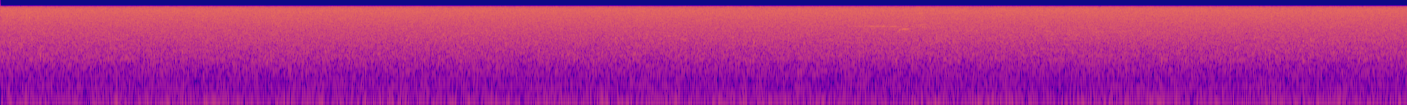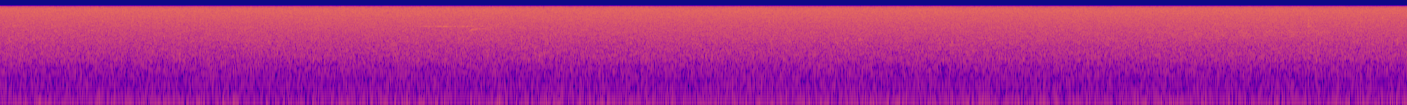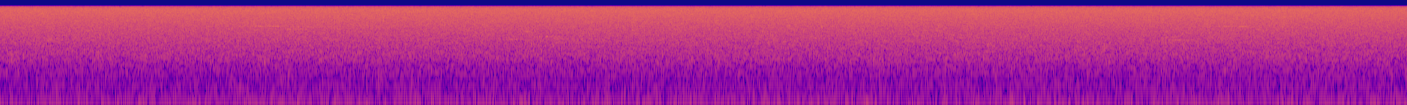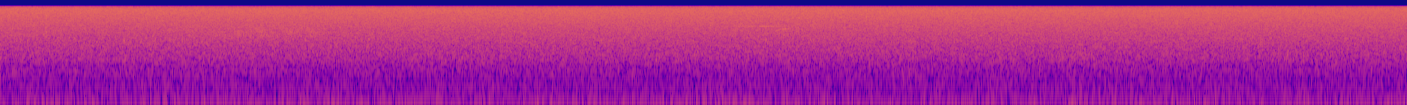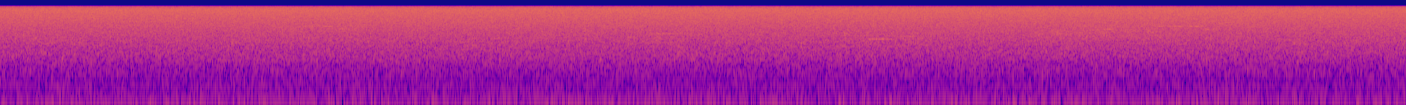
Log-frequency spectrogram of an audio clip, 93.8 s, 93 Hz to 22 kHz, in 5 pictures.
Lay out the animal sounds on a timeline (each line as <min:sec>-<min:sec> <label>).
0:11.4-0:12.5 Black-throated Green Warbler (Setophaga virens)
0:13.6-0:15.1 Ovenbird (Seiurus aurocapilla)
0:24.2-0:25.4 Black-throated Green Warbler (Setophaga virens)
0:34.1-0:36.6 Ovenbird (Seiurus aurocapilla)
0:40.6-0:41.6 Black-throated Green Warbler (Setophaga virens)
0:44.1-0:45.0 Hermit Thrush (Catharus guttatus)
0:52.8-0:53.6 Hermit Thrush (Catharus guttatus)
0:53.5-0:54.4 Black-throated Green Warbler (Setophaga virens)
0:58.8-1:00.6 Ovenbird (Seiurus aurocapilla)
1:05.8-1:06.9 Black-throated Green Warbler (Setophaga virens)
1:18.9-1:20.0 Black-throated Green Warbler (Setophaga virens)
1:26.4-1:27.4 Hermit Thrush (Catharus guttatus)
1:28.8-1:30.6 Ovenbird (Seiurus aurocapilla)
1:30.5-1:31.3 Black-throated Green Warbler (Setophaga virens)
